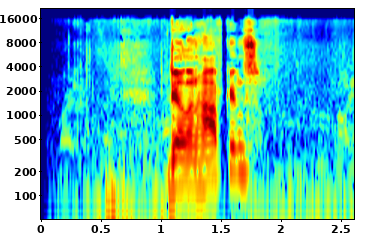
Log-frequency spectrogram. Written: Dylan Hopkins

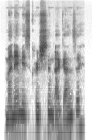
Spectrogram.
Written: Christian Aganze

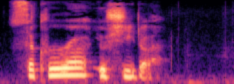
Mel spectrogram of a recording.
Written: Sakura Yoshida

